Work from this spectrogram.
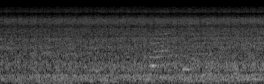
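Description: Spring water at Balempalis Spring rushing and flowing in a steady, dense wash close by, with no pause throughout.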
